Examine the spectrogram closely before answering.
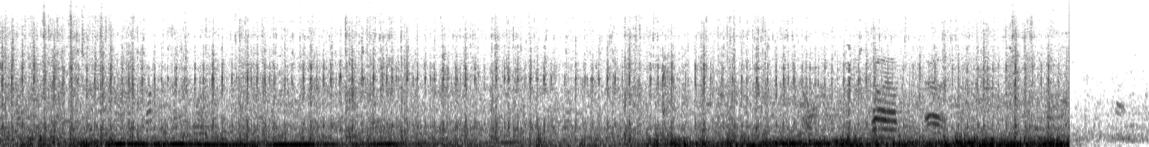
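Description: Bicycle tyres rattle over cobblestones.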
